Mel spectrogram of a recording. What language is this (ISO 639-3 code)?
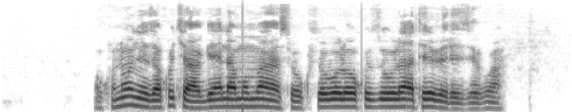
lug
